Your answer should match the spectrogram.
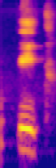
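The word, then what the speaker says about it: pique: पीक। सही pronunciation है इसका पीक।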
